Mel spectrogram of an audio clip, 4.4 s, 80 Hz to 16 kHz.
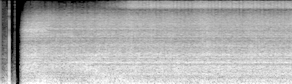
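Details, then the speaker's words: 1966 Chevy Nova with a 1967 inline six, at idle after distributor diagnosis and replacement, vacuum advance still disconnected: engine catches briefly and settles into a smooth, even idle with no stumbling or ticking; firing evenly, normal idle. "Yeah, it looks pretty good down here where it is firing. We're going to shut it off, we'll hook the vacuum advance up."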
